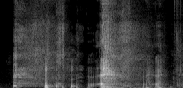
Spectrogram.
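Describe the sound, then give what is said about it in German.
A person with a lingering cough coughs several times in close succession, short rough bursts mixed with throat clearing, with brief pauses between them and no talking. “ja, ich bin, ähm, äh, wie du vielleicht hörst, ich ja. bin immer noch am Rumhusten.”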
